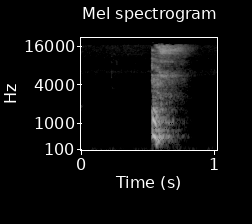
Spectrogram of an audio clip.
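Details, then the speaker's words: Single abrupt, brief throat noise like a short cough or grunt; vocal tic that developed around seventh and eighth grade and now occurs rarely; throat-noise tic. "I have a throat noise I don't do it I don't do it as much anymore I rarely do it anymore"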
